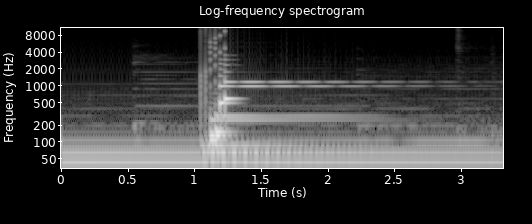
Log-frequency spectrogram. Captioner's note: text sound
